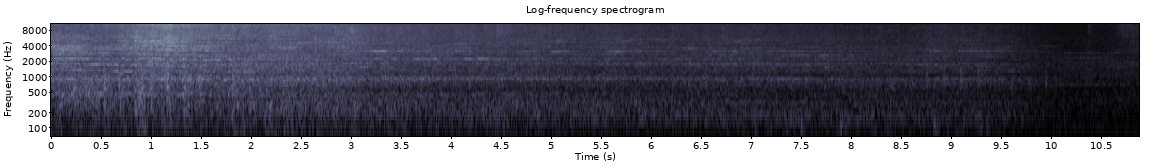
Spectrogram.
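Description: Freight train of tank cars rolling past on the rails, its sound fading steadily as it moves away, then dropping off suddenly near the end.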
